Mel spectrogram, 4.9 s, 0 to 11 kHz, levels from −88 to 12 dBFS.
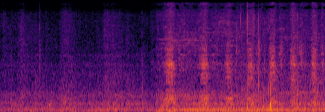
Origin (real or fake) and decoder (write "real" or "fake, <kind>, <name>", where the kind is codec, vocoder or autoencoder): real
